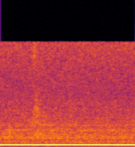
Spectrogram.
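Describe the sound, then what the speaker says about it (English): A steady pure test tone plays through a separate speaker during a cross-modulation test for optical sound film recording, one unbroken sustained pitch holding level for the whole moment with faint hiss beneath. "you still hear the tone because it's coming through a separate speaker"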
